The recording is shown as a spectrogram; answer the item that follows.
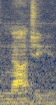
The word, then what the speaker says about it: gnocchi: pronounce it right. It's nachi.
